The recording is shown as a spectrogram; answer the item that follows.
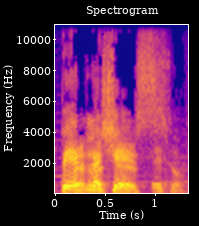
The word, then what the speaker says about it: Père Lachaise: Se llamaba eh, Père Lachaise.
